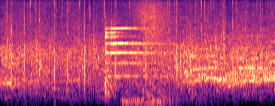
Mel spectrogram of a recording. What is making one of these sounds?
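A game show chime rings out.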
